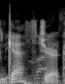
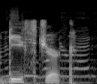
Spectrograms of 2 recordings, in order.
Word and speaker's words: Geth Jerk: That's Oh, it's Geth Jerk. I was always pronouncing it Geeth Jerk.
